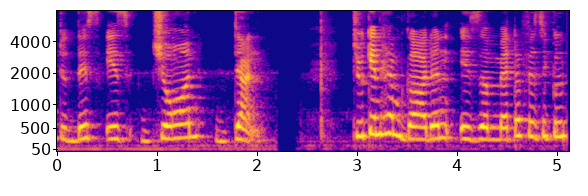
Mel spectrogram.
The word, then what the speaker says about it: John Donne: So the spelling goes like Donne, but you cannot pronounce it as Donny or Don. The correct pronunciation to this is John Donne.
